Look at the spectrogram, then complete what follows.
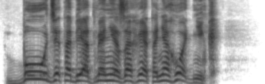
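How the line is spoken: Male shout. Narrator (Belarusian): крыкнуў

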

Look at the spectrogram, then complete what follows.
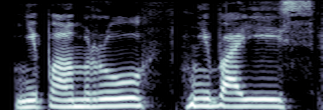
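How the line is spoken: Carefree chuckle. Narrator (Russian): хохотнула Ракоцкая беспечно

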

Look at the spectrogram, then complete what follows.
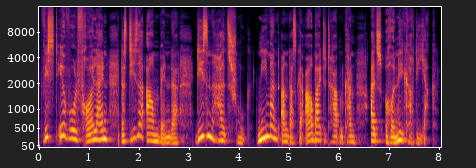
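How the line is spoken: Called out. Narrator (German): die Marquise rief

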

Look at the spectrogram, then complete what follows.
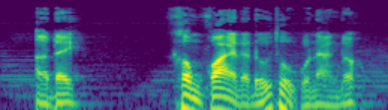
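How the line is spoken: Scornful smile. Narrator (Vietnamese): Tiểu Thất cười nhạt

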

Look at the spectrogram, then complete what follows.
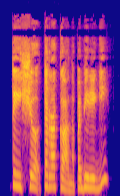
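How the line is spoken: Scornful snort. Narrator (Russian): фыркнула Катя

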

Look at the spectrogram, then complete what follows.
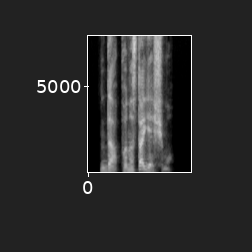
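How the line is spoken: Barked. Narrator (Russian): рявкнул участковый

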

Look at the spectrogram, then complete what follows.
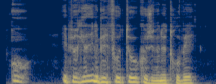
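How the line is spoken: Exclaiming. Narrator (French): s'exclama Michaud

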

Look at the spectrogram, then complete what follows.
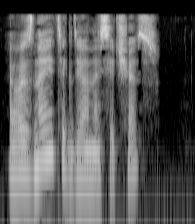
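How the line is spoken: Curt, clipped. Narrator (Russian): отрывисто бросил он

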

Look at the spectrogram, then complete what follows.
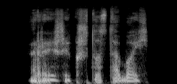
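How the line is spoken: Whisper. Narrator (Russian): раздался шепот

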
